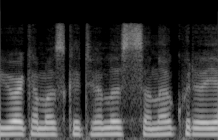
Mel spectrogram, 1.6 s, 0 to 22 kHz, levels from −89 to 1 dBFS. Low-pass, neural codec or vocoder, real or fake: 10.8 kHz; codec, 16 kHz in and 24 kHz out, 0.9 kbps, LongCat-Audio-Codec, fine tuned four codebook decoder; fake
